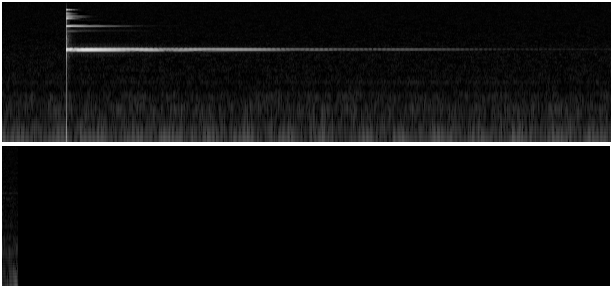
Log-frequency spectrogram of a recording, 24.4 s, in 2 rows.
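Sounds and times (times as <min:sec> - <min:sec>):
bells ringing: 0:01.3 - 0:06.8.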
